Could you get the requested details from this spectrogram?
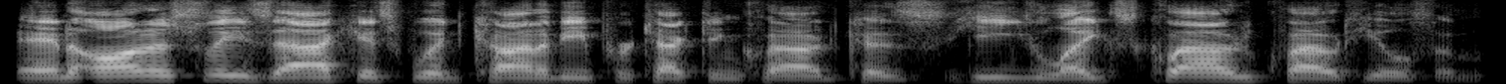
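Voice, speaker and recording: Tabletop player, man, sharp bright tone, teasing banter. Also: medium pitch. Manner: teasing, quick to argue. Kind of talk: casual chat at a tabletop game.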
